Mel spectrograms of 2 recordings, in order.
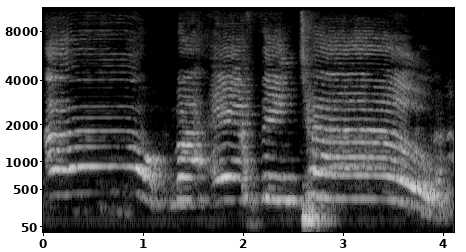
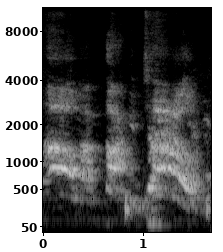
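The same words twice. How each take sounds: First: Sung, high sing-song, stretched slowly; sung, trill it out daintily like a song; prissy sung exclamation. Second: Exclaiming over a stubbed toe; mock pained yell. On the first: Pretend. Sung, comic mocking the polite swear, high sing-song. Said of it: "You can't go". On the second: Comic telling the crowd about a stubbed toe, mock yell. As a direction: let the pain out, half-shouted. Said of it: "you go".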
